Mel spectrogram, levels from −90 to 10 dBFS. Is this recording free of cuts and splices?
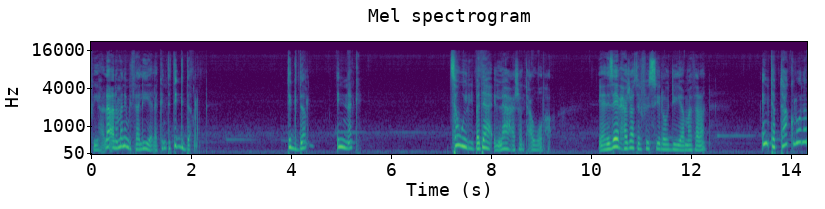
yes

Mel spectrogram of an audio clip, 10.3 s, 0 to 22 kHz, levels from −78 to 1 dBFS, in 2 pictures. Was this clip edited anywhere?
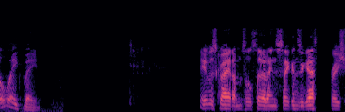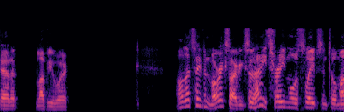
yes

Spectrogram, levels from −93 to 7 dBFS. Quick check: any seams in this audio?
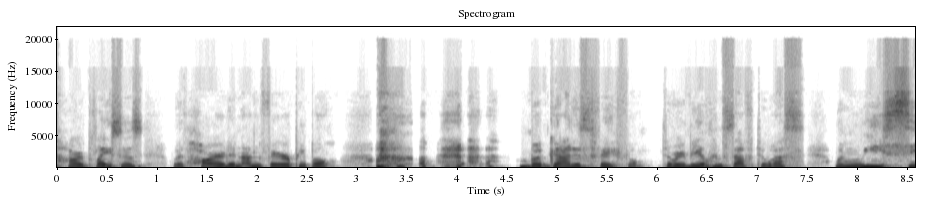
yes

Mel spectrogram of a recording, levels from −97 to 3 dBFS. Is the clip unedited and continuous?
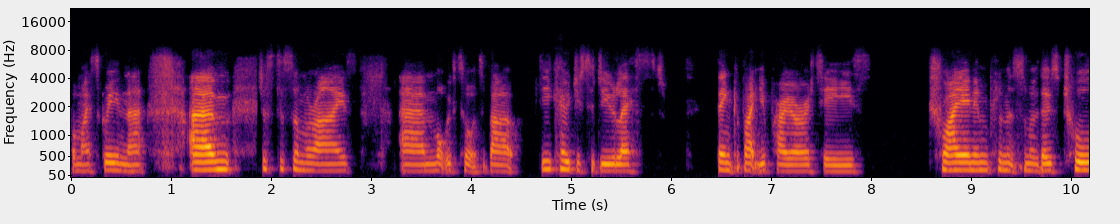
no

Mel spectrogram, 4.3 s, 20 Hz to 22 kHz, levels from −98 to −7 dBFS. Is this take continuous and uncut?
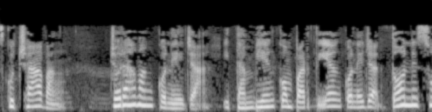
no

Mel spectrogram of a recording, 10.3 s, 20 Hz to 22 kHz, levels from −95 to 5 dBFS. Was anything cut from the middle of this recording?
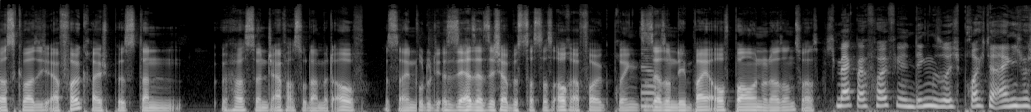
yes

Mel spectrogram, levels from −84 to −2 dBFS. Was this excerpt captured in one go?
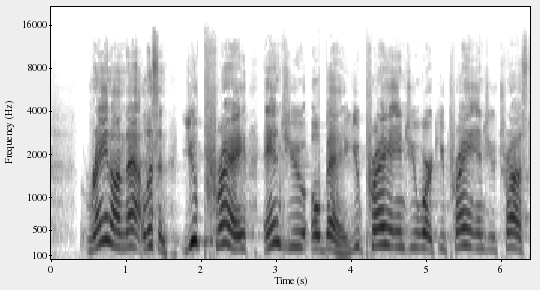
yes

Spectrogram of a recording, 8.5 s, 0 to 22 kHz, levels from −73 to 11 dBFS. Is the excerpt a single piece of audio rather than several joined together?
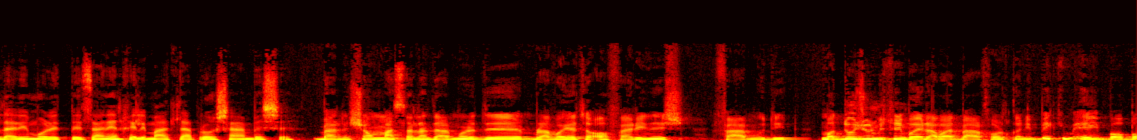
no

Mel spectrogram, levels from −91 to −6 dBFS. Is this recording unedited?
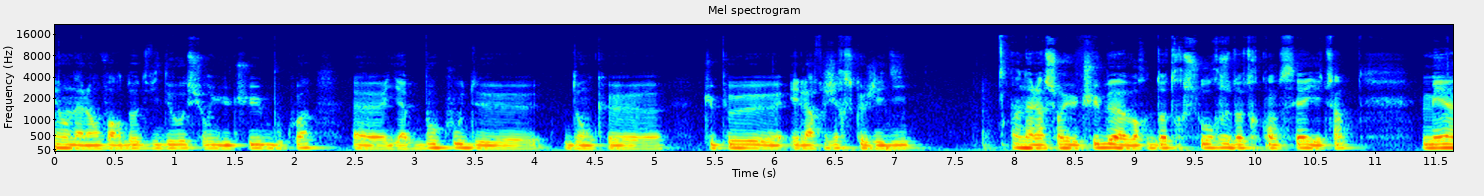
no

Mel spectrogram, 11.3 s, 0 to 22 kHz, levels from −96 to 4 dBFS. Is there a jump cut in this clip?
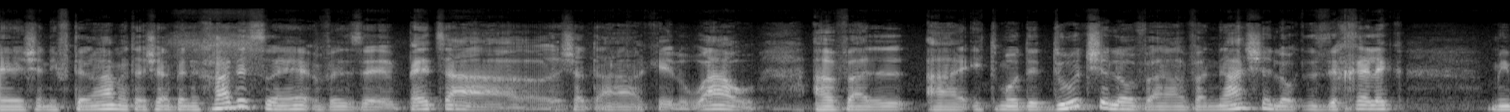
yes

